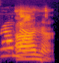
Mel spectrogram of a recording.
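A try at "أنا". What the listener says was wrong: अना। इसको खींचकर ना नहीं पढ़ना, ये लिखने में नून अलिफ आ रहा है, लेकिन ना को खींचना नहीं है, ये ध्यान रखें। अना,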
